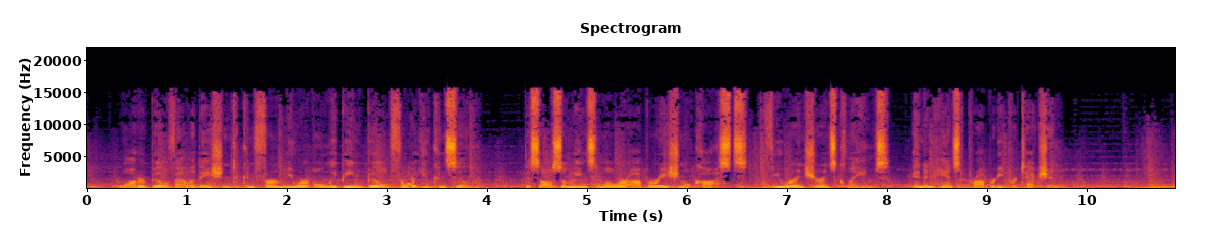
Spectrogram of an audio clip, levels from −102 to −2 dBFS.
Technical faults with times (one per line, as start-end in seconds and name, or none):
3.18-3.27 damaged data in a compressed stream
5.43-9.53 periodic USB or driver dropouts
